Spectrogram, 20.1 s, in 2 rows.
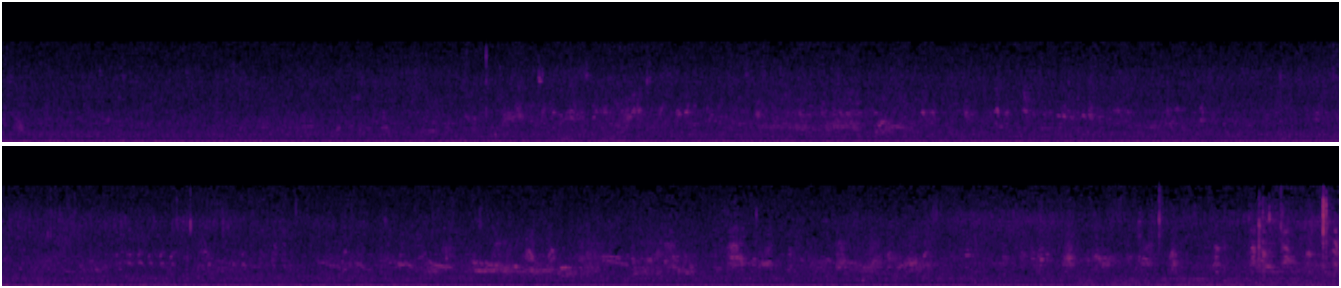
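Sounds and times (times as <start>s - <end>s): birds chirping and trilling: 1.9s - 20.0s.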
